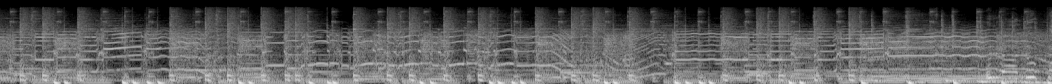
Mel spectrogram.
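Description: Live rock band playing an instrumental passage: an electric guitar lead line full of pitch bends and slides over a steady drum beat.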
